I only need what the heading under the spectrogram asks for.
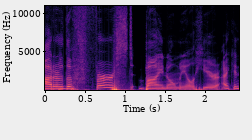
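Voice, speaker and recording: A woman speaks in an upbeat tone with lively intonation. The recording is very clean, with a silent background. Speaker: math teacher. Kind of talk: screencast math tutorial. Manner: fast; casual, upbeat.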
